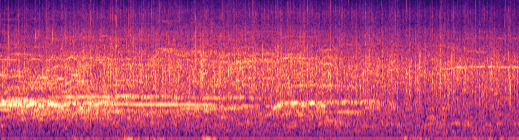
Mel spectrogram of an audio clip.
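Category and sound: crowd, big audience applause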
